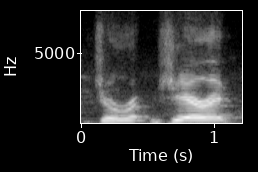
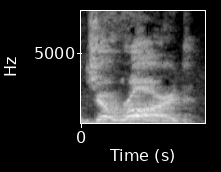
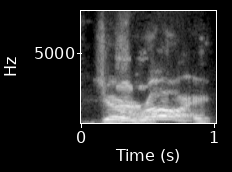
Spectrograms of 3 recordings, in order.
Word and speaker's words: Jarrard: are the agency principal, Jared Rod Powell Sr. Did I get that right? Well, it's pronounced Gerard. Gerard. Okay. Gerard.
